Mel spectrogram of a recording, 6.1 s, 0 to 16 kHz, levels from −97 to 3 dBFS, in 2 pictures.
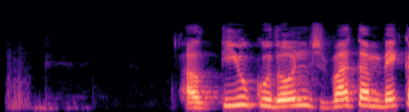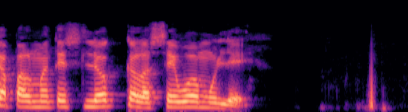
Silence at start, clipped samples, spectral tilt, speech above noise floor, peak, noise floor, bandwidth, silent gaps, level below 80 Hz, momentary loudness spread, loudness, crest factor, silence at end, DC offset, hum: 1.4 s; under 0.1%; -7 dB/octave; 71 dB; -2 dBFS; -85 dBFS; 7 kHz; none; -62 dBFS; 7 LU; -15 LUFS; 14 dB; 0.25 s; under 0.1%; none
